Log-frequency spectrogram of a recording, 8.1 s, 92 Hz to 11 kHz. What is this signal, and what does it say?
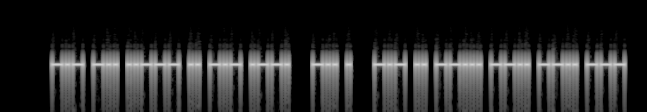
Morse code, heard as a keyed tone, about 28 wpm, 700 Hz. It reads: KD2IKP DE KI7ZZO
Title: USA Callsign DE Callsign - 6 Characters - 28wpm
